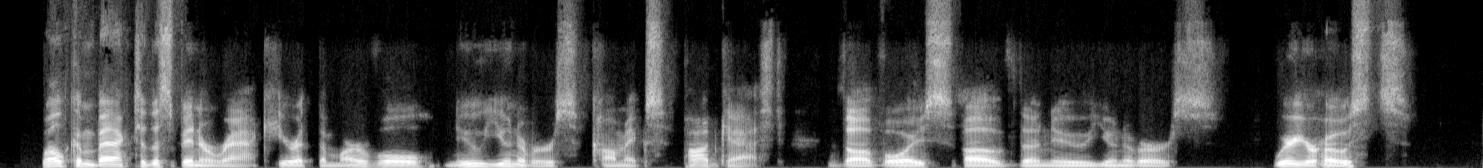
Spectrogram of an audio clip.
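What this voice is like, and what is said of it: Spooky voice. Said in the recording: “spooky voice”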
